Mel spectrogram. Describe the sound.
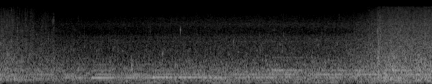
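Ocean waves washing in a dense, steady hiss and rumble, continuous and even with no distinct breaks.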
